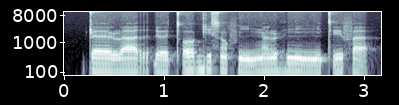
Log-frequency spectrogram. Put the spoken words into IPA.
ʈɜɭar ɗətʼɔ ɡisɔ̃fĩŋã ɭə̤nĩ ŋĩtʼɪfa

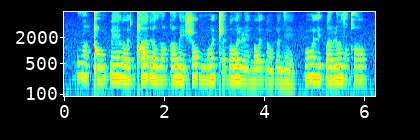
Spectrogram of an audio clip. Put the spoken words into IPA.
ðˤə̃ ǃɔ̃ k͡pẽlɔlʲ ǃʼaɗɯlʲðˤa qəwẽ ʃɔ ŋ͡mɔ̃lʲǁə ɗɔlʲɭẽ nɔlʲɗɔ̃ɓə̃dẽ | ɔ̃lʲɯɡ͡ba ɭẽzˤəqʰɔ

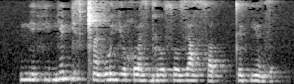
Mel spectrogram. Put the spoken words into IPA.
mʲafʲøbʲã bʲasǁãzu vʲuχʷaz ɡɹosozəz sˤøtːøpʲə̃z

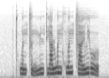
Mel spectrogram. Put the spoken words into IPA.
t̪ʰwə˧˥nt͡sə̰˨˩nmy˥˩n t̪jä˧˥ɻwə˥˩nxwə˥n t͡sa˧˥ɪ̯ljo˥˩ʊ̯

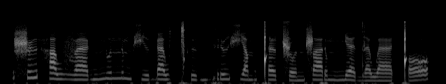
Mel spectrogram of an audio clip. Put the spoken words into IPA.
ʂɨhaw væɡɲun ɵmçɨɠæw ǀʰɨɡbrʉ çamǃɛʈ͡ʂonʂa ɾɵmɲɛdæw æ ǃɔ

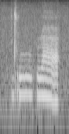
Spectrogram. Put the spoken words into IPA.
druːpɹa

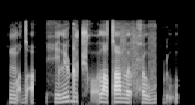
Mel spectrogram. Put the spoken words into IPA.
ŋ͡mɛ̰dˤə̰ | hily ɖut͡ʃʰɔ̰ lɔtˤi vəːfħuv | ɽṵ

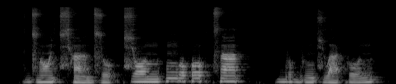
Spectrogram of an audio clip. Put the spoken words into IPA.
d͡zɔ̃˧t͡ɕʰã˨˩d͡zo˨ʔ t͡ɕɔ˦n | ŋo˦ʔo˦ʔt͡sã˦t̚ | bə˦bə˧ŋɕwa˨˩ko˨˦n

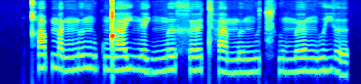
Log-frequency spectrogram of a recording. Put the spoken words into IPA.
qʰapma ŋ͡mɵŋup ŋ͡ǃajŋɛj ŋ͡mə xœtʰa mɵŋut͡sʰu mœ ŋu jə

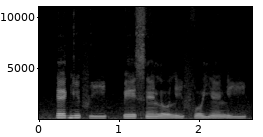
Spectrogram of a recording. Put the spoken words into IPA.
ɛ˦ɡĩ˦fi˧ | k͡pe˧sɛ̃˧lo˨li˨˦ fo˧ jɛ̃˨ li˧

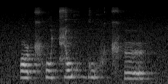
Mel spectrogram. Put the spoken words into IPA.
ɔʈ͡ʂʰot͡ɕɔxʷ ɡʊxʷʈ͡ʂʰø

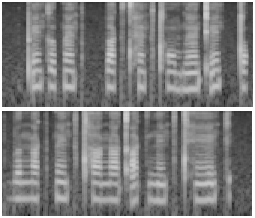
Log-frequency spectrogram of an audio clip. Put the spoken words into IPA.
pʼẽkəpɛ̃k pːakt̪ʰɛ̃ktʰɔ̃bɛ̃ kʼẽtːɔkbə ŋakpẽk tʰaŋakʼakn̪ẽk tʰẽk

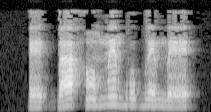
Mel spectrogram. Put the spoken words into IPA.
ɛ˨ ɡ͡ba˨˦hɔ̃˧mɛ̃˦bo˧ bɛ˧mɛ˧

